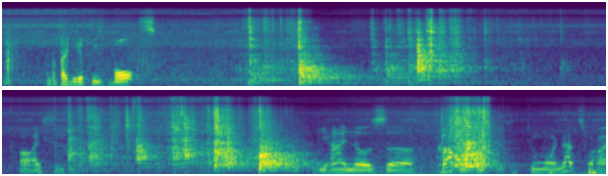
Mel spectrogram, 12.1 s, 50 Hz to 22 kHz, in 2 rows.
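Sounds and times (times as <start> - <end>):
metal knocks and clanks: 2.4 - 5.7, 6.6 - 9.2, 10.5 - 11.1.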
